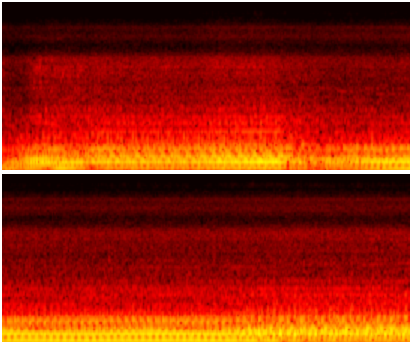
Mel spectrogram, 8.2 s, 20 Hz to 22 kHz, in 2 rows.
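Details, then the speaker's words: Toyota MR2 with swapped 3VZ V6: engine runs with a steady drone, sags near three seconds, then limps unevenly and wants to cut out; it starts only sometimes, then stalls, and the owner suspects fuel delivery. "so it will start sometimes and then it runs for a little bit and then cuts out and then won't start again"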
